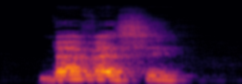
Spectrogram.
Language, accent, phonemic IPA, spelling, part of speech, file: French, Canada, /ba.va.se/, bavasser, verb, LL-Q150 (fra)-bavasser.wav
- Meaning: to waffle, natter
